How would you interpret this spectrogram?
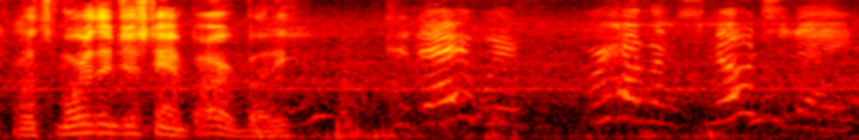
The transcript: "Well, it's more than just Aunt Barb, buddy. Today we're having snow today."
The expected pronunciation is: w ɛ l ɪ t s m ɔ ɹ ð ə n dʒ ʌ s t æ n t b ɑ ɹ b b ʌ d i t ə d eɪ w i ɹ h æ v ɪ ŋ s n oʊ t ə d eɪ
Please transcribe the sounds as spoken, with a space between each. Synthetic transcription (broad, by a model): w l ɪ t s m ɔ ɹ ð ə n dʒ ʌ s t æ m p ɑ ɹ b b ʌ d i t ə d eɪ w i w h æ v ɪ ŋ s n oʊ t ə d eɪ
